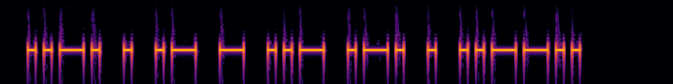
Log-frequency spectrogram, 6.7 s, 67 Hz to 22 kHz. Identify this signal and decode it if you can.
Morse code, heard as a keyed tone, about 15 wpm, 700 Hz. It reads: FEATURE?
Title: Sentences from Top 1000 Words - Review Part 5 - 15wpm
